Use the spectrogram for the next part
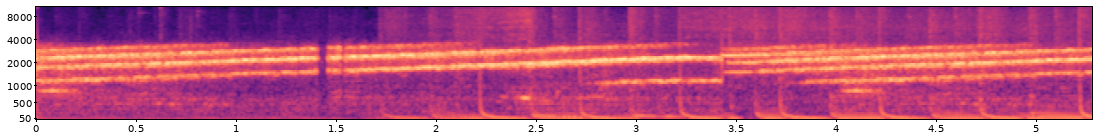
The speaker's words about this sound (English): This was all news to us. We didn't realise that a lot of workplaces do have alarms to signify things like lunch.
